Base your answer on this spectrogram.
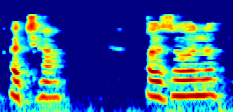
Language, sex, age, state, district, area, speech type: Marathi, female, 18-30, Maharashtra, Amravati, rural, spontaneous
